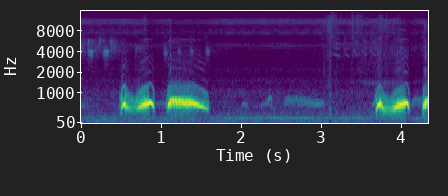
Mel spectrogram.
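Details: Spotted dove calling as a decoy in 'thúc gù gáy' style to arouse other doves: a wavering short coo and a longer smooth coo, repeated after about three seconds, with a third phrase starting at the end.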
